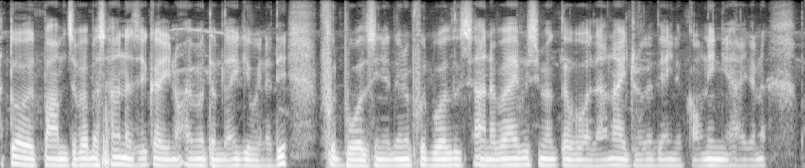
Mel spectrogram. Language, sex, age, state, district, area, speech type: Manipuri, male, 18-30, Manipur, Tengnoupal, rural, spontaneous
